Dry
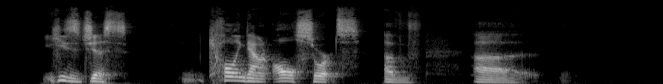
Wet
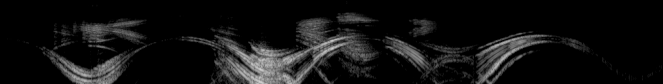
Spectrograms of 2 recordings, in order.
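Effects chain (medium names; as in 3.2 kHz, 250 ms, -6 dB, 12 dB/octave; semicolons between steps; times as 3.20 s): spectral contrast enhancement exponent 3.6; de-esser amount 100%; slow attack 271 ms; flange 0.38 Hz, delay 2.5 ms, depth 4.1 ms, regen +75%; flutter echo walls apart 6.3 m, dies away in 0.24 s; reverberation RT60 0.35 s, pre-delay 68 ms, DRR -8 dB; ring modulator with a swept carrier 1.8 kHz, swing 85%, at 0.55 Hz; trim +5 dB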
